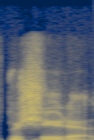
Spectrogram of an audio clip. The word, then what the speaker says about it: prosciutto: a photo of prosciutto is that how you pronounce it yes that's prosciutto so it's it's literally a giant arm or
